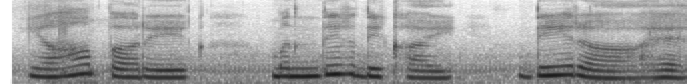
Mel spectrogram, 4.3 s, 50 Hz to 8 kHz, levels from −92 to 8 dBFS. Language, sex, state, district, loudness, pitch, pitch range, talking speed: Hindi, female, Punjab, Fazilka, -13 LUFS, 230 Hz, 210-255 Hz, 110 wpm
